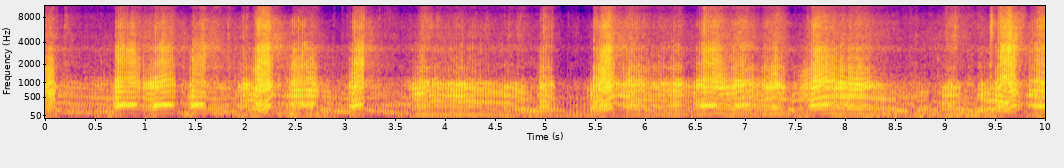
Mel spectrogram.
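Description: Dirt bike engine revving up and dropping back again and again, about once a second or so, as it is ridden hard along a rough dirt trail.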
